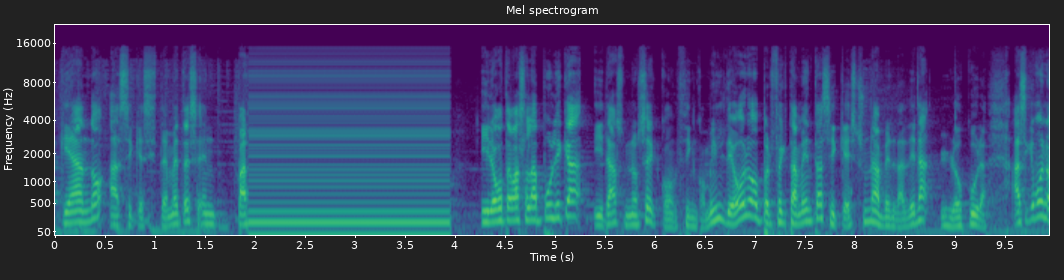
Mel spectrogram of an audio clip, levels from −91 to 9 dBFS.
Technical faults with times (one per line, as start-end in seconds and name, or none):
1.94-3.95 system hang loop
